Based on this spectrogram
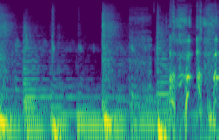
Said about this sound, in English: She coughed on me. Now I'm feeling so weak.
